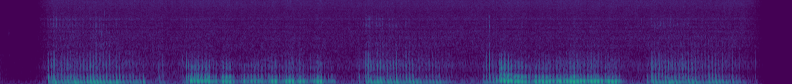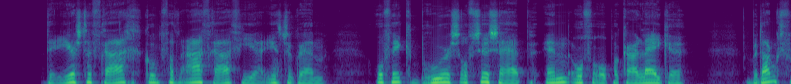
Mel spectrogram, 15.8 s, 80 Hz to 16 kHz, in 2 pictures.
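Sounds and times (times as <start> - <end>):
cat purring: 0.0 - 7.7
speech: 8.4 - 15.8.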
